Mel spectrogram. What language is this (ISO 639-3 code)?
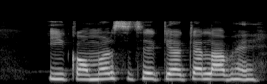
hin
